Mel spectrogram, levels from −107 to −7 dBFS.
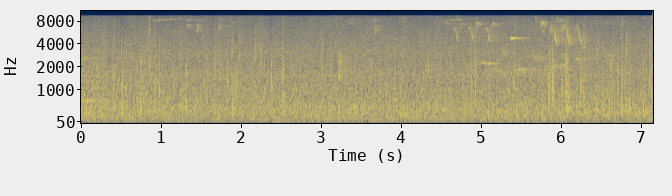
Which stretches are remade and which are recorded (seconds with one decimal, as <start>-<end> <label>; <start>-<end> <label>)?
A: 0.0-7.2 recorded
